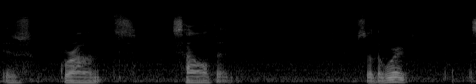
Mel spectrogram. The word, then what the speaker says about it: Salvin: Well, my name is Grant Salvin. So the word is spelled S-A-L-V-I-N. So you think about that name, right? Salvin. Well, sal, salt, and vin, wine.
